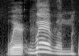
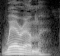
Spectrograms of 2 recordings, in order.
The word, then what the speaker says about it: Wareham: Actually, it was close to where I was brought up, and actually we pronounce it Wareham. – Not Wareham? – Not Wareham. No, good to know. Good to know how to pronounce my name. Say it again. – There you go. Wareham. – Wareham. Wear them out. Yeah. I wear them out. – That's right. It's exactly like that.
